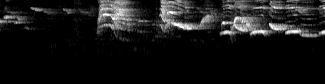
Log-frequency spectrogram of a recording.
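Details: Chinese francolin calling in the morning: loud harsh, rasping notes in bursts, ending in a quick run of short, strained syllables that rise and fall, with faint cooing from other birds beneath.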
